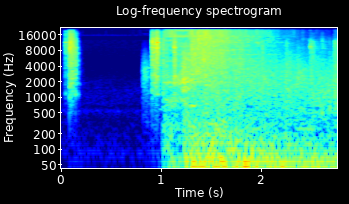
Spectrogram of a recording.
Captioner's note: explodes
